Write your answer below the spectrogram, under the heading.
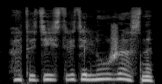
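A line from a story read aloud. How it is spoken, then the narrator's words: Quiet. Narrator (Russian): произнесла она негромко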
